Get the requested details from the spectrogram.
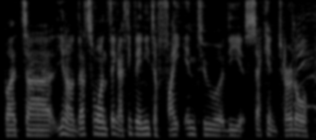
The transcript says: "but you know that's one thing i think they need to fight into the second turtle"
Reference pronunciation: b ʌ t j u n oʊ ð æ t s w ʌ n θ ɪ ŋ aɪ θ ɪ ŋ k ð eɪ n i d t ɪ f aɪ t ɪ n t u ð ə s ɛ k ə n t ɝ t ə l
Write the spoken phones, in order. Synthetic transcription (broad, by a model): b ʌ t j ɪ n oʊ ð æ t s w ʌ n θ ɪ ŋ aɪ θ ɪ ŋ k ð eɪ n i d t ɪ f aɪ t ɪ n t u ð ə s ɛ k ə n t ɝ t l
